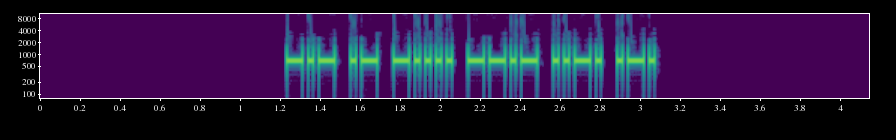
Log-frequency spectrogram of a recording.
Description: Morse code, heard as a keyed tone, about 44 wpm, 700 Hz. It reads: KA6QFR
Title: USA Call Signs Repeated 3x 45wpm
